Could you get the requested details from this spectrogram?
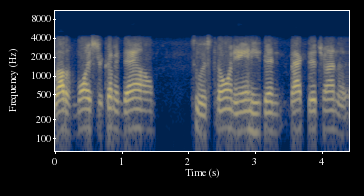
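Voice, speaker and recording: At a fairly quick pace, a man talks in a plain, everyday voice with a fairly high pitch. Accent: American. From US Midwest. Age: 50s. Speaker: radio sports announcer. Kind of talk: live baseball play-by-play commentary. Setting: radio broadcast from ballpark.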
